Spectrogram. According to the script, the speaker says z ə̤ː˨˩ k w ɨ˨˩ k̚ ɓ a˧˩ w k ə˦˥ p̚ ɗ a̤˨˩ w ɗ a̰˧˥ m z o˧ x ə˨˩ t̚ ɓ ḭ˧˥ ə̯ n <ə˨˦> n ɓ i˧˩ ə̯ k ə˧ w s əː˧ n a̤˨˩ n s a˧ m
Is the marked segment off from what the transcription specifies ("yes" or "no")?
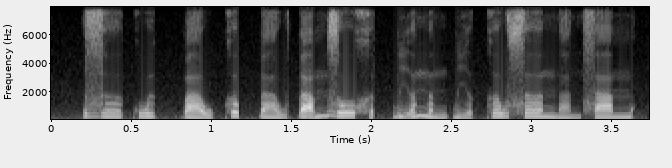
yes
